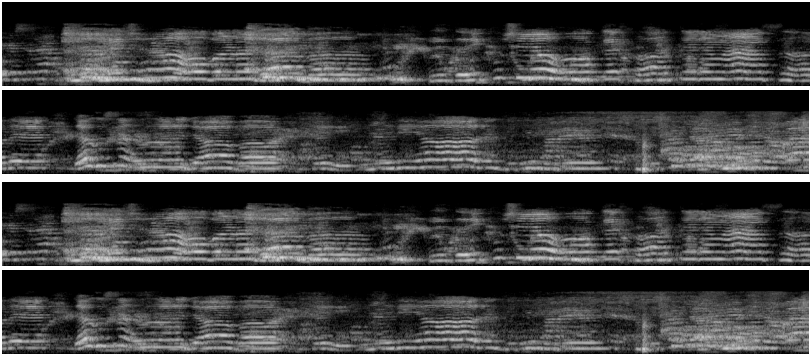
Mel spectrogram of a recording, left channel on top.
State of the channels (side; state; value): both; identical; correlation 1.00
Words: बन जावा तेरी खुशियों के खातिर मैं सारे जग से लड़ जावा मेरी यार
